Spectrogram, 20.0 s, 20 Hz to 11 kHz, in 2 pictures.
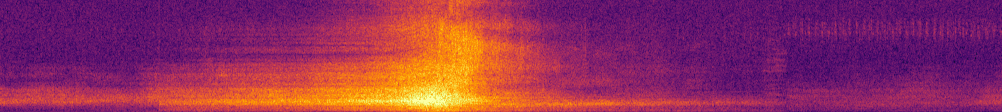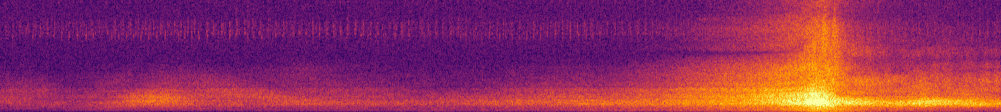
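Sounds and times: car driving past: 0:00.2 - 0:07.8, 0:15.3 - 0:20.0.

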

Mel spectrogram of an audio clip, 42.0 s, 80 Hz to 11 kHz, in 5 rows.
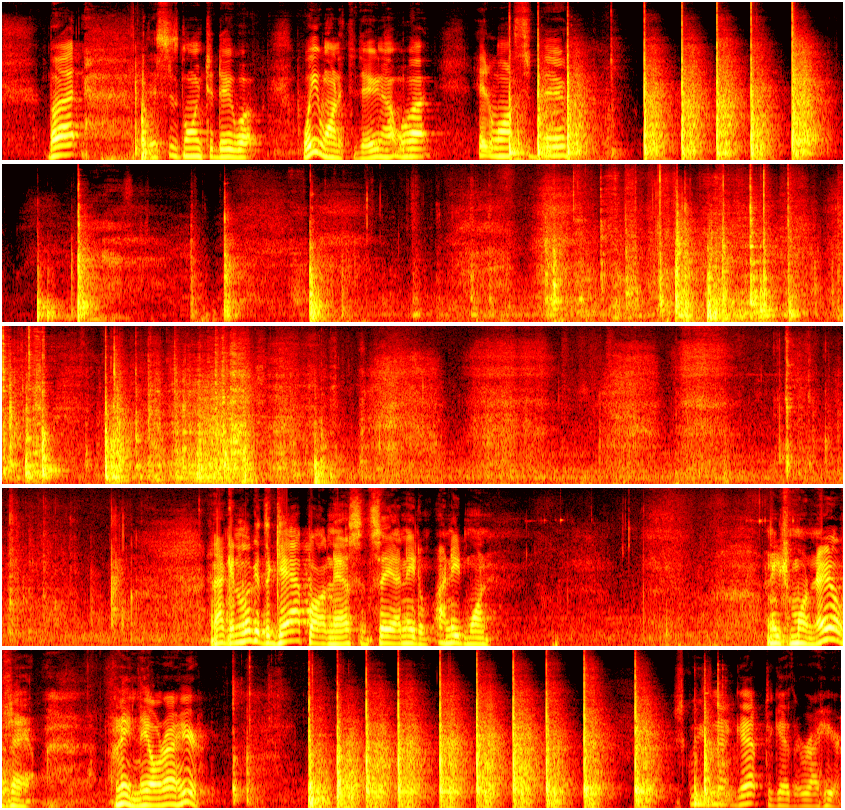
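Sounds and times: hammer striking nail into wood: 0:05.1 - 0:08.3, 0:36.7 - 0:40.3.

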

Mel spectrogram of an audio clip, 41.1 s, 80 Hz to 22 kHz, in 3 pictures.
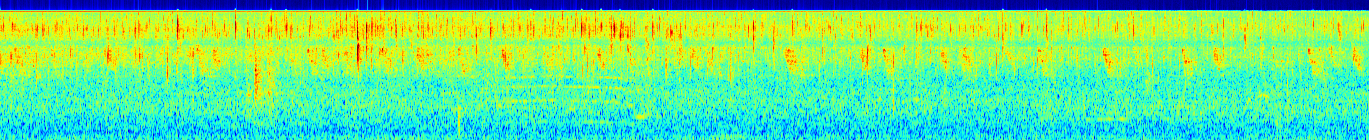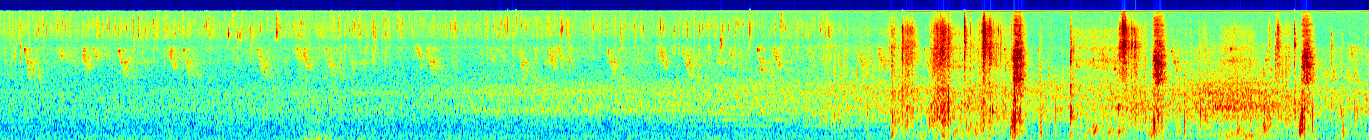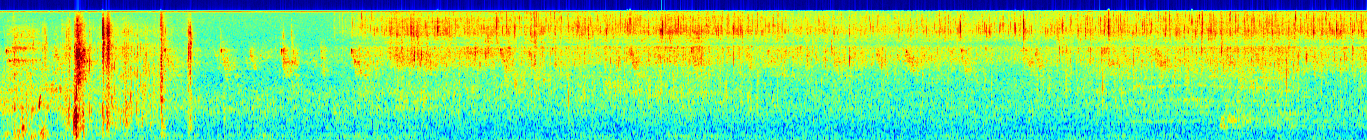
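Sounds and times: water spray pattering on gravel: 0:20.5 - 0:29.4, 0:30.9 - 0:41.0.

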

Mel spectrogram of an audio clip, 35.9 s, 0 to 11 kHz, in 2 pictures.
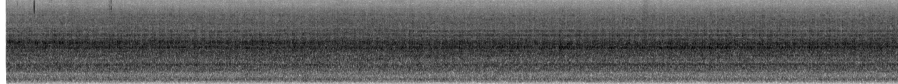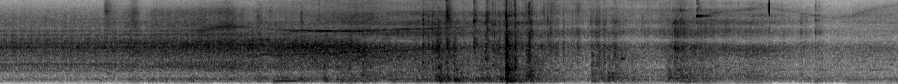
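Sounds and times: diesel truck engine: 0:00.1 - 0:35.9.

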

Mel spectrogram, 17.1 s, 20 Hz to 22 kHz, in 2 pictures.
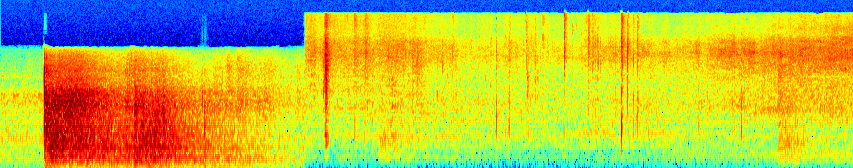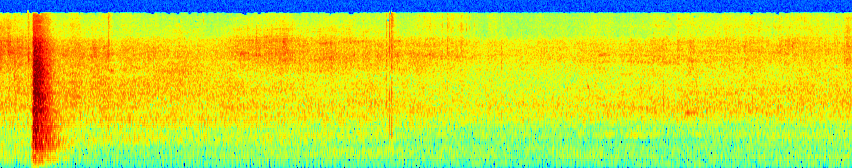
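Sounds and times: cleaver cracking plastic bottle: 0:03.1 - 0:07.5.

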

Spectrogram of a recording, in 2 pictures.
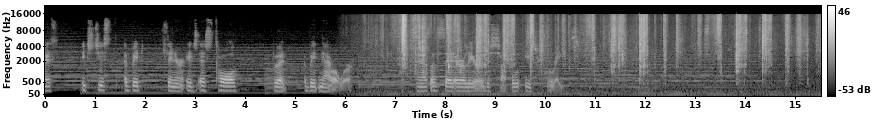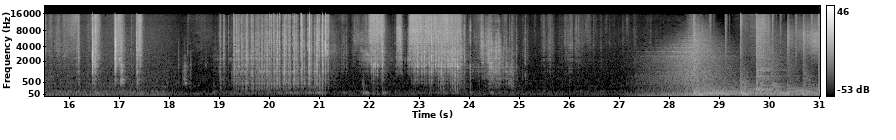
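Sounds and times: cards being shuffled: 0:06.3 - 0:17.6, 0:18.2 - 0:27.1.

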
